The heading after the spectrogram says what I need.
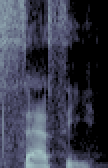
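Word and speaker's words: SASE: our website what is sasc which is pronounced as sassy actually it is a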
